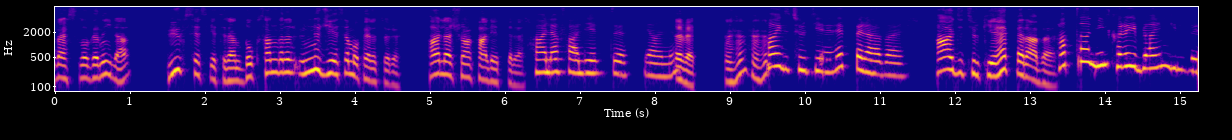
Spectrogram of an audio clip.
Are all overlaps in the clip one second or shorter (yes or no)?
yes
